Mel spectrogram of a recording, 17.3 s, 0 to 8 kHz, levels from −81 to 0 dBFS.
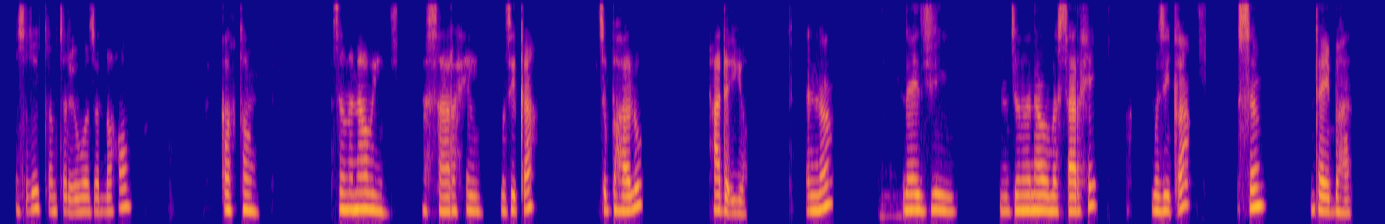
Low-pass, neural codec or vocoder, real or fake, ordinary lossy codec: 7.2 kHz; codec, 16 kHz, 2 kbps, FunCodec, trained on Chinese and English, 25 frames a second; fake; Opus, 64 kbps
